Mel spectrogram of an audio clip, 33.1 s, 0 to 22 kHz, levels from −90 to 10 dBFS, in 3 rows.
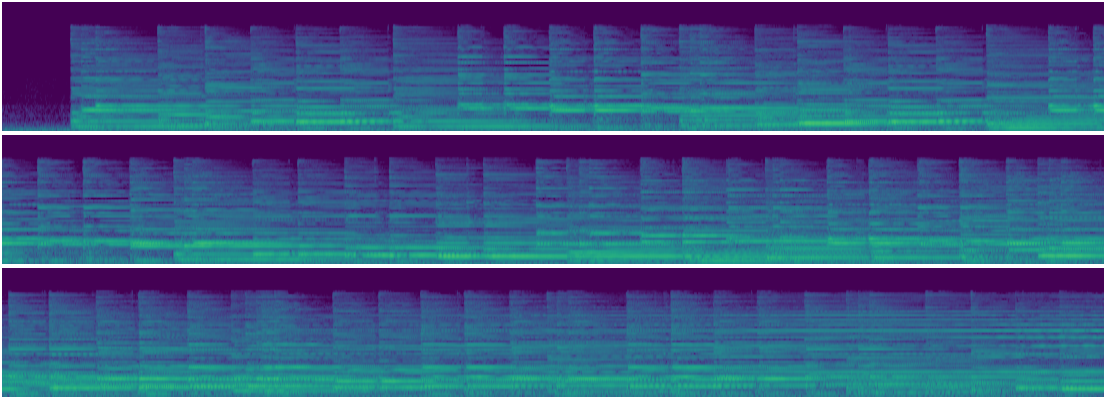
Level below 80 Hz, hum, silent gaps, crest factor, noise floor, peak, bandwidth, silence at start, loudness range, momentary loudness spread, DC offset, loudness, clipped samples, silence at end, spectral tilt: -54 dBFS; none; none; 14 dB; -55 dBFS; -18 dBFS; 11.5 kHz; 0 s; 4 LU; 6 LU; under 0.1%; -33 LUFS; under 0.1%; 0 s; -5.5 dB/octave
